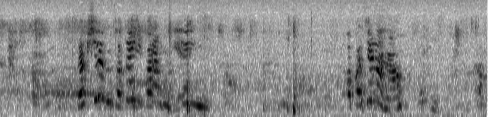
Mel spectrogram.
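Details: A goat on a farm in Pakistan gives loud, wavering, human-like screams in two bursts separated by a quiet pause, during an intense fight between two goats over an ear of corn.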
